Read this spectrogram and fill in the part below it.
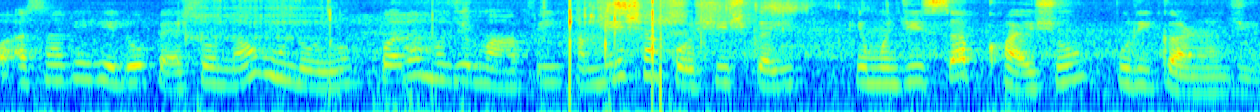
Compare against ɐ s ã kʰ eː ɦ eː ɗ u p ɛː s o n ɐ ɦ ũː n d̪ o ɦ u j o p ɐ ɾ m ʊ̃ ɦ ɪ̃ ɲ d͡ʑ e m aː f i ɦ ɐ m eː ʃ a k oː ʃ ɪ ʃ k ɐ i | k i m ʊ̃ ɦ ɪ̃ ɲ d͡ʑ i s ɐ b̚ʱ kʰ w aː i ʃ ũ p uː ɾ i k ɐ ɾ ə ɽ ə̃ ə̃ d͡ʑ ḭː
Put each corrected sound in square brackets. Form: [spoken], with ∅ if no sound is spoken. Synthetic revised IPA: ɐ s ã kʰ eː ɦ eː ɗ [o] p ɛː s o n ɐ ɦ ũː n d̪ o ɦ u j o p ɐ ɾ m ʊ̃ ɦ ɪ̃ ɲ d͡ʑ e m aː f i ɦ ɐ m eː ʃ a k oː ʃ ɪ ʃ k ɐ i | k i m ʊ̃ ɦ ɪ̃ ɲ d͡ʑ i s ɐ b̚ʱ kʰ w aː [ɪ] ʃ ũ p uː ɾ i k ɐ ɾ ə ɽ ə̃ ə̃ d͡ʑ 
